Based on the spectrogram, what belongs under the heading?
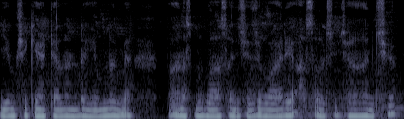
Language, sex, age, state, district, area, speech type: Kashmiri, male, 18-30, Jammu and Kashmir, Shopian, rural, spontaneous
